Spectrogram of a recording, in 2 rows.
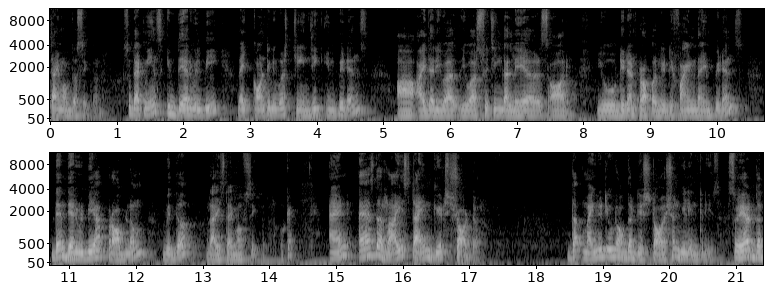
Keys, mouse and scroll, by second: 20.9 scroll down 1.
